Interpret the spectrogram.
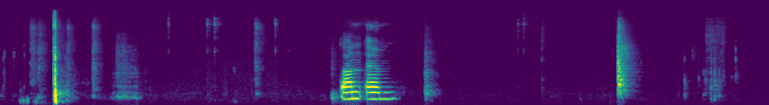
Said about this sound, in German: Was klickt da im Hintergrund? Äh, ich. Was spiel spielst du was? Am PC oder so? Ja, ich spiele auf dem Laptop. Und was denn? Irgendein Online-Spiel.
